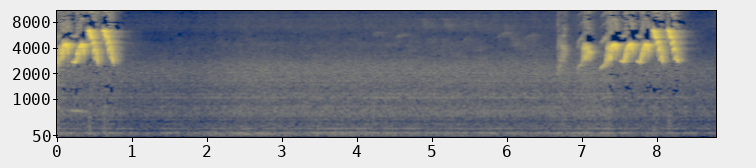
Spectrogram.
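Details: Double-collared seedeater singing the pure tui tui fibra style, used as a tutor recording for caged birds. A fast run of high sharp notes opens the recording, then a long quiet pause with a low hum, then another high rapid burst.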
